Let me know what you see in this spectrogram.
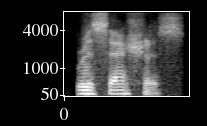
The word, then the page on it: rosaceous: American English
